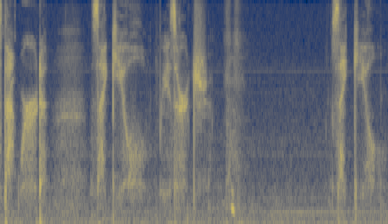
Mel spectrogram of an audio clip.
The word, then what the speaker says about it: psychical: Psychical, yeah, like psychic, psychical.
